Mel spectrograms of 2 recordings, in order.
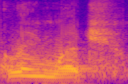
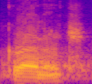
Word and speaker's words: Greenwich: Of course, in New York, I live near a town called Greenwich. We don't pronounce it Greenwich.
